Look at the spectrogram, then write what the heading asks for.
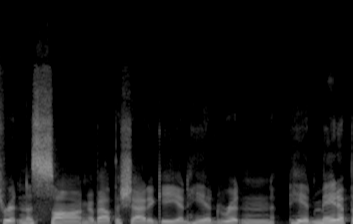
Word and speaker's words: Chateauguay: The first half of the word is the word chateau, which of course is French for castle. Oh. So chateau is, if you know how to spell that, to me that was easier. So CHATEAU, chateau. Oh. Chateau. And then the Guy part is GUAY, which should be like Paraguay.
